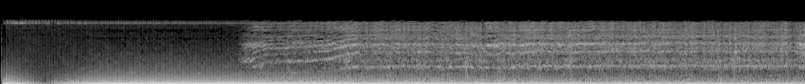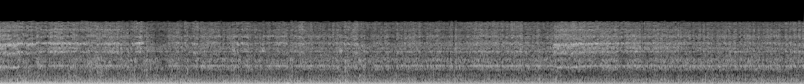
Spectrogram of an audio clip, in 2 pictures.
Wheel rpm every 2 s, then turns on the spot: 0, 100, 220, 230, 230, 230, 230, 230.
none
